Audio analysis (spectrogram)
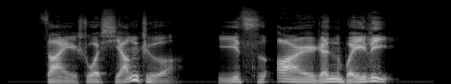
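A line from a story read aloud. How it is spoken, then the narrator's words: Stern harsh voice. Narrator (Chinese): 厉声曰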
